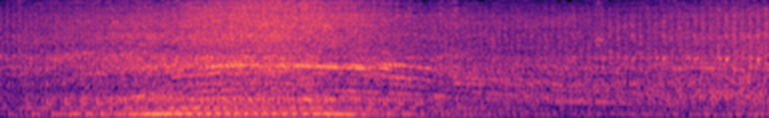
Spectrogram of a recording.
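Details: Nissan Frontier revving: engine rises then settles with a rough rattly undertone that grows with revs; noise under acceleration, cause not identified.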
